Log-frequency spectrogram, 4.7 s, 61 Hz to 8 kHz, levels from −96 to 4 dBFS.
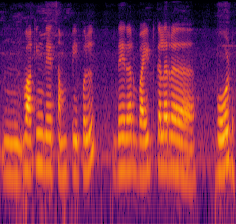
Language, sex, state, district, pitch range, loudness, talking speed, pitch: English, female, Odisha, Nuapada, 185-205 Hz, -19 LUFS, 125 wpm, 195 Hz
